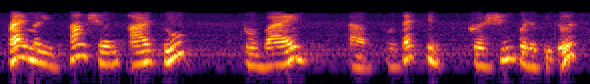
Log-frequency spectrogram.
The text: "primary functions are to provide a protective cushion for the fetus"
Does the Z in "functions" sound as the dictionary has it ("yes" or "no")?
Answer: no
